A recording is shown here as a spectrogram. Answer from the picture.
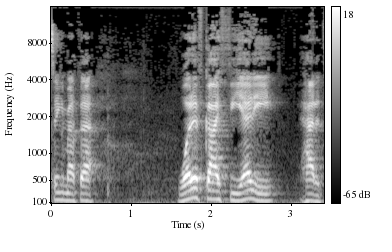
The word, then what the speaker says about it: Fieri: Guy Fieri.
